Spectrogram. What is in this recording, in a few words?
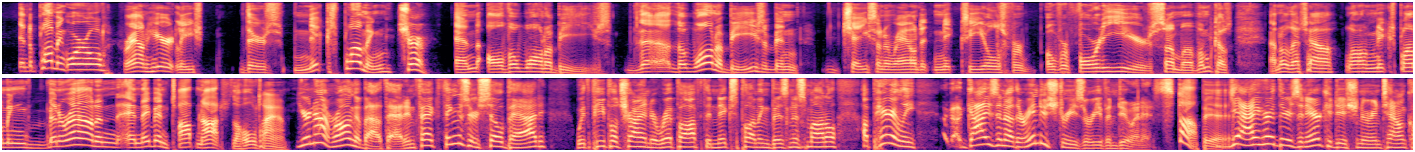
RADIO AD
